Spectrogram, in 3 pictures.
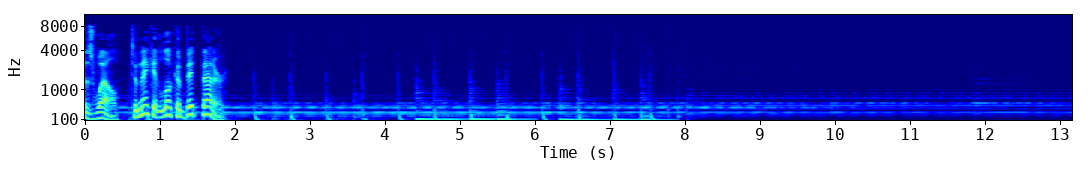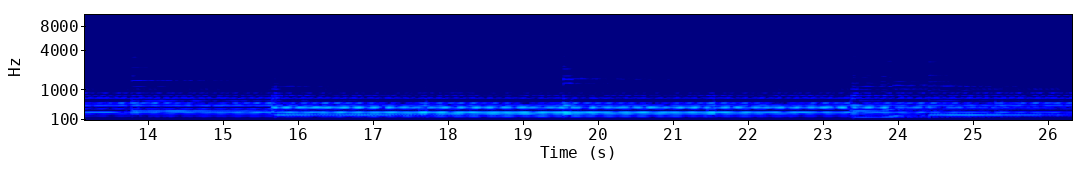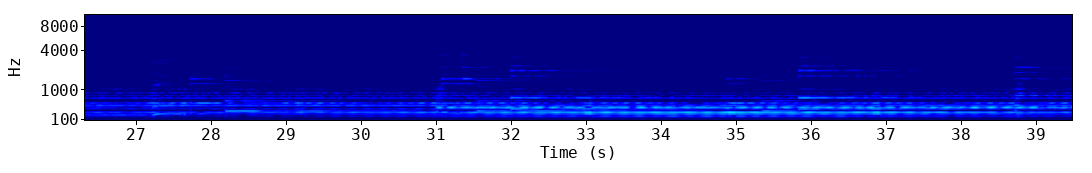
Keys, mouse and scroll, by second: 2.4-2.9 scroll down 1, 2.9-5.1 middle drag, 7.1-8.3 shift+middle drag, 8.3 KP_Decimal, 9.1-9.6 scroll down 1, 9.6-10.5 shift+middle drag, 10.5 click, 12.3 s, 16.6-17.9 middle drag, 17.9-18.3 scroll up 4, 18.6-24.3 middle drag, 24.3-24.9 scroll up 5, 24.9-26.4 middle drag, 26.4 click, 28.0-30.0 shift+middle drag, 30.5-31.3 scroll up 2, 31.3 click, 34.0-34.3 scroll down 3, 34.3-36.4 shift+middle drag, 36.9 Tab, 36.9 3, 37.1 click, 37.6 scroll down 2, 37.9-39.4 shift+middle drag.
